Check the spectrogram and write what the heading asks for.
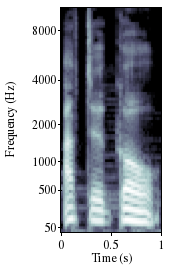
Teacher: i usually drop the h when it's i have to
